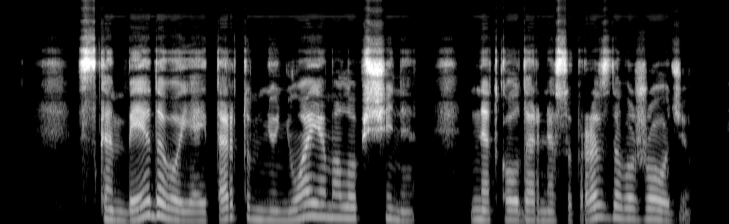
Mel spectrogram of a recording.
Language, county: Lithuanian, Klaipėda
